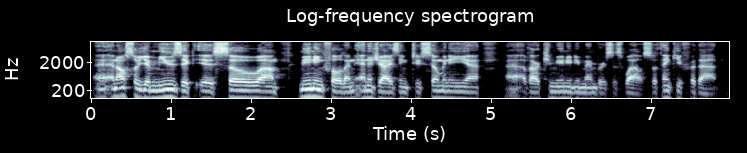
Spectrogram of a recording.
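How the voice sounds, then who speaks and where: A man hosting an interview show, speaking in a halting, measured way as he addresses his guest. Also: deep voice, little pitch movement. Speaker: talk show host.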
